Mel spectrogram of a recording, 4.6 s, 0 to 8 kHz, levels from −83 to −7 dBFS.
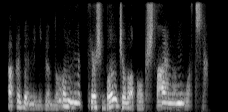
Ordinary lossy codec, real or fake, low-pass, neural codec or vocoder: Opus, 64 kbps; fake; 7.2 kHz; codec, 16 kHz, 0.5 kbps, FreqCodec, smaller model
